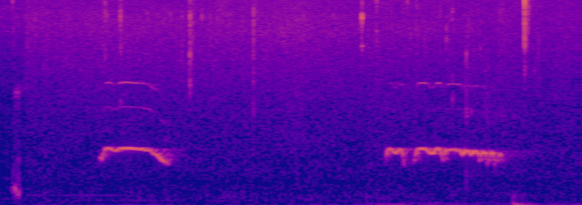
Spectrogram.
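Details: At night in a wooded garden near Bridport, Dorset, an owl that sounds close, likely in nearby trees, gives two mellow hoots: a long, slightly arched note, then a longer, faintly wavering one, with a faint click; owl.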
